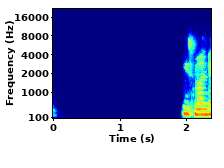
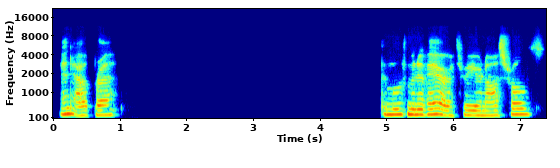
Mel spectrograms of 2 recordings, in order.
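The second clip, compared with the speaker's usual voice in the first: guided meditation. Real, not acted. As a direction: ease them into noticing the breath. Leads a mindfulness meditation.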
